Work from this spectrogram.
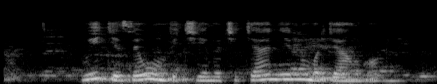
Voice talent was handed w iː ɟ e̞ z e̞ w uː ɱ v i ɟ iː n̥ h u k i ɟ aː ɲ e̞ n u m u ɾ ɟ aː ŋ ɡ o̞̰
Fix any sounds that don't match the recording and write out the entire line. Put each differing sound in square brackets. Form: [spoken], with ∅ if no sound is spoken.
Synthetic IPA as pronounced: w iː ɟ e̞ z e̞ w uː ɱ v i [c] iː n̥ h u [c] i ɟ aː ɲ e̞ n u m u ɾ ɟ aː ŋ ɡ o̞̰

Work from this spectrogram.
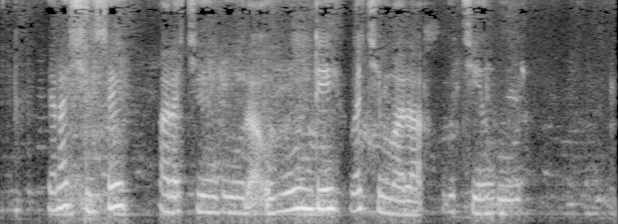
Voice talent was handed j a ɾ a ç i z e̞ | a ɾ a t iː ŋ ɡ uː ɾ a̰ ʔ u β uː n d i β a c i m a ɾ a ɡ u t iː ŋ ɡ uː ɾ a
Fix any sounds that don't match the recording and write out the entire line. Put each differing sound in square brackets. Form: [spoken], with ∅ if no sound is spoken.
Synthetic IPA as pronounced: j a ɾ a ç i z e̞ | a ɾ a [c] iː ŋ ɡ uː ɾ a̰ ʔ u β uː n d i β a c i m a ɾ a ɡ u [c] iː ŋ ɡ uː ɾ a

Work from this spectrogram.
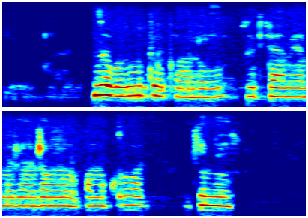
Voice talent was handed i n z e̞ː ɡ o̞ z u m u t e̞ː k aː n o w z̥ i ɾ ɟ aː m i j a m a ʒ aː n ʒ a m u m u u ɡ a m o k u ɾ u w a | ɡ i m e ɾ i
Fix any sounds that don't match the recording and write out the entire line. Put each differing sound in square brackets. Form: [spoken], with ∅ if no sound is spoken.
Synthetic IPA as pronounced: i n z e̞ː ɡ o̞ z u m u t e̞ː k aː n o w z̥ i ɾ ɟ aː m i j a m a ʒ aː n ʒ a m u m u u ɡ a m [u] k u ɾ u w a | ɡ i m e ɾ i

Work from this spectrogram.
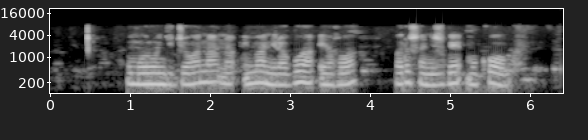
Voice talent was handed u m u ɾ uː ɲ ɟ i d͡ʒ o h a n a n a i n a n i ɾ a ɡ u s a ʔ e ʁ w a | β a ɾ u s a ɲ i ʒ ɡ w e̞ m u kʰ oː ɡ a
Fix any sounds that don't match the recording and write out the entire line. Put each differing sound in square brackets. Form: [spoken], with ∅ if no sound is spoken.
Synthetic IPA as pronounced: u m u ɾ uː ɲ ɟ i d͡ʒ o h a n a n a i [m] a n i ɾ a ɡ u [h] a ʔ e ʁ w a | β a ɾ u [ʃ] a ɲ i ʒ ɡ w e̞ m u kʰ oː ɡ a

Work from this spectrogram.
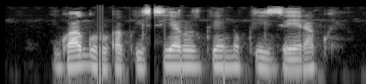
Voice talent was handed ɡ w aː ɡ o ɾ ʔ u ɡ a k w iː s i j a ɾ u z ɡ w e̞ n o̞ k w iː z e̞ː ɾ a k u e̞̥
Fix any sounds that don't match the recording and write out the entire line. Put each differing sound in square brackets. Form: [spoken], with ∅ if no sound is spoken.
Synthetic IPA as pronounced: ɡ w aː ɡ [u] ɾ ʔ u [k] a k w iː s i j a ɾ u z ɡ w e̞ n o̞ k w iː z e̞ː ɾ a k [w] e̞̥

